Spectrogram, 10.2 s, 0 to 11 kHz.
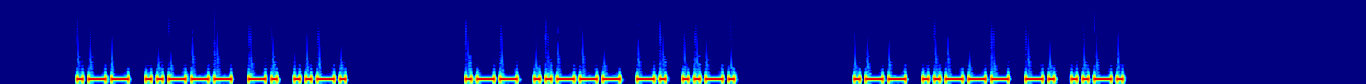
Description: Morse code, heard as a keyed tone, about 28 wpm, 700 Hz. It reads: W2NF W2NF W2NF
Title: USA Call Signs - 4 Characters - Repeated 3x - 28wpm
